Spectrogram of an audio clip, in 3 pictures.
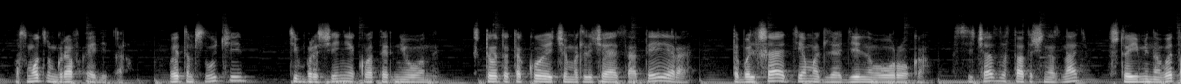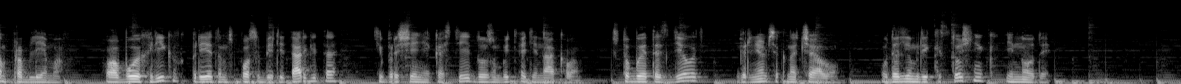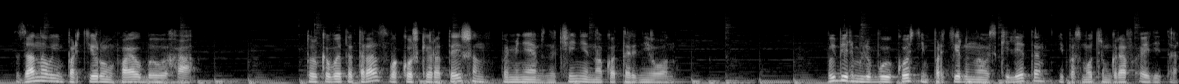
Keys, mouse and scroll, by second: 12.6 scroll down 1, 12.8-14.2 drag, 14.2-14.8 middle drag, 14.8-15.5 scroll down 2, 15.5 scroll down 1, 15.7-16.8 drag, 16.8 middle click, 19.3 click, 20.1 click, 21.1 click, 23.1 middle click, 23.9 click, 25.2 click, 26.5 click, 30.8 click, 31.5 click, 33.0 ctrl+Tab, 33.2 click.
